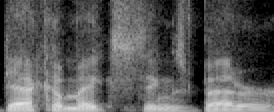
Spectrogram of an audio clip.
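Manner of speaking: normal talking voice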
